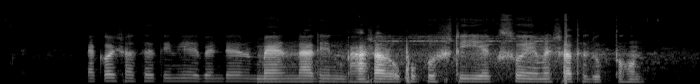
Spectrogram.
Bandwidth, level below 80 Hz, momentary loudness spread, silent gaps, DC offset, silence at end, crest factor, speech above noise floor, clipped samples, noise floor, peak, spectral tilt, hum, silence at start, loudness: 11.5 kHz; -66 dBFS; 18 LU; none; under 0.1%; 0.6 s; 24 dB; 45 dB; under 0.1%; -70 dBFS; -2 dBFS; -3.5 dB/octave; none; 0.9 s; -24 LUFS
